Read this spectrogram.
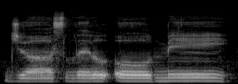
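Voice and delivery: slow, lumbering giant voice; giant's bellow. Acted. Giant answering the troll, slow and lumbering. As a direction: drawl it out like a huge giant. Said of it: "bellowed the giant with a sniff".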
